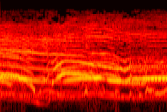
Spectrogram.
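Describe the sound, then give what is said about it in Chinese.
A group of schoolchildren cheer happily together after receiving a reward of rainbow candy, in a loud, sustained burst of high-pitched overlapping voices, shouting with excitement for a couple of seconds without any clear words. “同学们太开心了，一起欢呼了起来。”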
